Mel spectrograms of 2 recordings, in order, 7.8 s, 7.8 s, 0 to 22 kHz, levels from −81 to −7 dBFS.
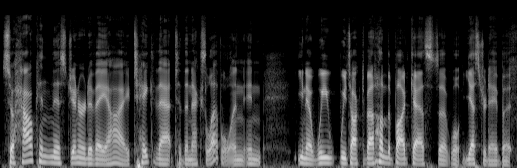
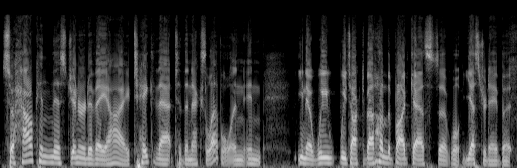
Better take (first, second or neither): first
